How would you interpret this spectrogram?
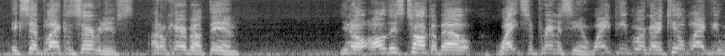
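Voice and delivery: ordinary talk, nothing marked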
